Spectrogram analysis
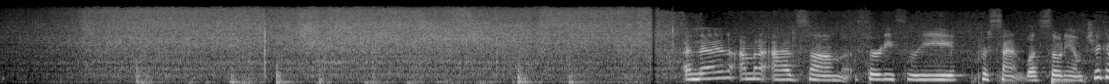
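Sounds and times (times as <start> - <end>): vegetables sizzling in butter: 0.0 - 11.0
spatula knocking against pot: 1.3 - 6.0.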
